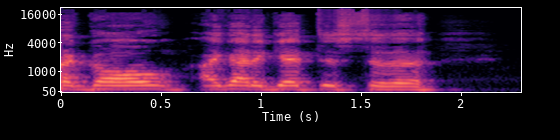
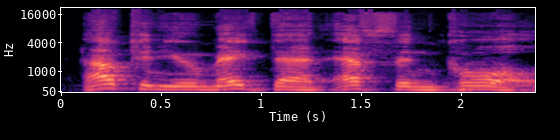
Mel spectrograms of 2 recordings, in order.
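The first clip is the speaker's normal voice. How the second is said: furious, heated, really angry outburst; 2 semitones lower than usual. Retelling a player's first words on the phone: imitating an angry tone. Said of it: "really angry tone".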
